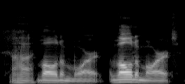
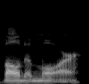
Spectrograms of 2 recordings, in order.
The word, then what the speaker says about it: Voldemort: So he says Voldemort. Or as they say in the audiobook and the book, Voldemort, MOR, like so I think either's correct.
